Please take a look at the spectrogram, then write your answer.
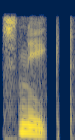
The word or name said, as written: sneaked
